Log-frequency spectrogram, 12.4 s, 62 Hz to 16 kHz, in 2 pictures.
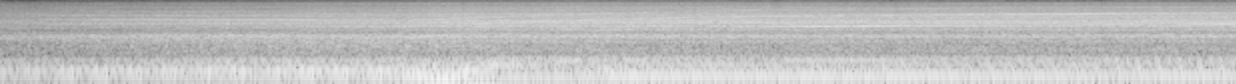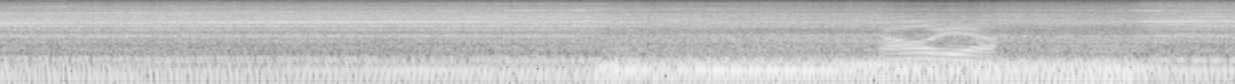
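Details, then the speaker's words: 6.7 Cummins diesel with a new Fleece 63mm Cheetah VGT turbo, idling before reaching operating temperature: a high rising turbo whistle over the idle once the exhaust brake is on. This is a normal, healthy howl. "Yeah, that's how it's supposed to sound when you turn on the kicker. Good deal."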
